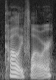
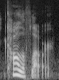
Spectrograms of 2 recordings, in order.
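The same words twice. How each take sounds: First: "cauliflower" said COLL-ee-flower; family's pronunciation. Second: "cauliflower" said CALL-uh-flower; others' pronunciation. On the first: Vlogger showing her family's version, cauliflower with middle ee. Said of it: "say it the same way we do". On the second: Vlogger quoting everyone else's version, cauliflower with middle uh. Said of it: "On the contrary, everyone else". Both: Shown as a demonstration.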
